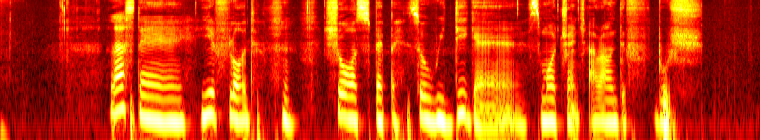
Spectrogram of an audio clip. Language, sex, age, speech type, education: Nigerian Pidgin, female, 30-45, spontaneous, tertiary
